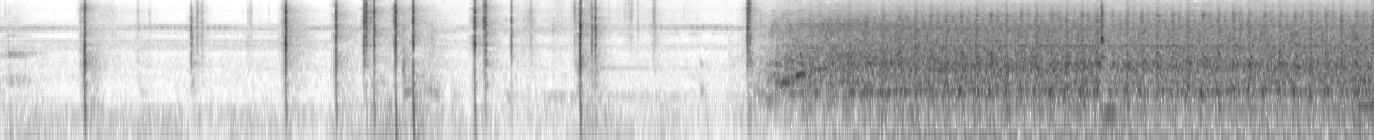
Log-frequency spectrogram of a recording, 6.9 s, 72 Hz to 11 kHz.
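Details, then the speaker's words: 1992 EZ-GO golf cart, 2-cylinder Robin engine that sat 16 years outdoors, first crank test on a possibly weak battery: a few clicks, then fast, even cranking that spins strongly but never catches, with no spark yet; cranks but won't start. "sweet spins over good not getting any spark but I didn't think we would"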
